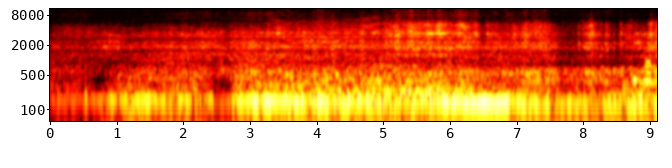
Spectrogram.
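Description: CVRT Scorpion tracked military vehicle driving during driver training at Bovington, a sustained engine drone with a steady low hum that swells louder partway through, with faint voices in the background.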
